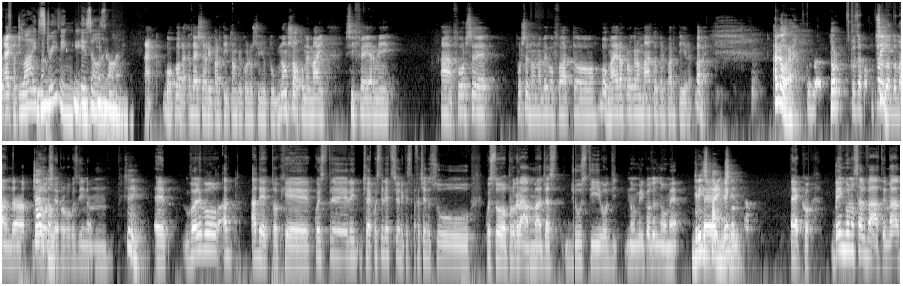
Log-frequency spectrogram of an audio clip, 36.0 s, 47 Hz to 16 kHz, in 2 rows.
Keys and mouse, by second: 15.8 middle click, 24.1 middle click, 25.8 middle click.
